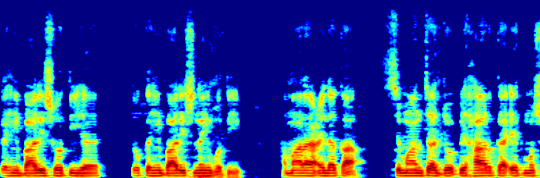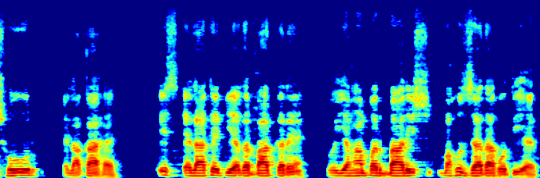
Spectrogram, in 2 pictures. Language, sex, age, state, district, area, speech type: Urdu, male, 30-45, Bihar, Araria, rural, spontaneous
